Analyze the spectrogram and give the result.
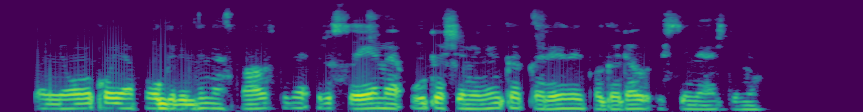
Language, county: Lithuanian, Vilnius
